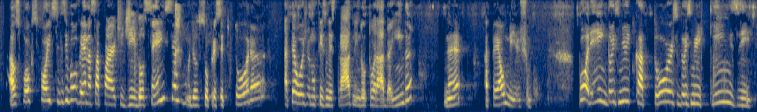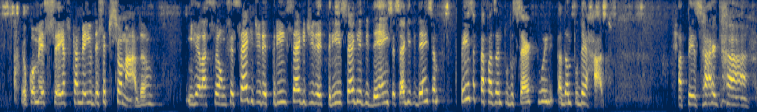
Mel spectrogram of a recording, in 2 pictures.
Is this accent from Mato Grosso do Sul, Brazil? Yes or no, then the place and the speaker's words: yes; Dourados, Mato Grosso do Sul, Brazil; also born or lived in Santa Catarina; eu vim, fiquei no Mato Grosso do Sul, várias cidades, e terminei meu ensino médio em Dourados, Mato Grosso do Sul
